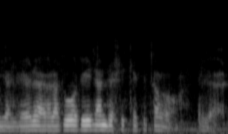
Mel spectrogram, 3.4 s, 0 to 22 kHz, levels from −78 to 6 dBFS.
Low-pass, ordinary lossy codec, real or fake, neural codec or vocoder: 7.2 kHz; none; fake; vocoder, 22.05 kHz, 80 mel bands, Vocos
